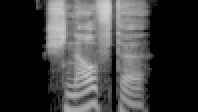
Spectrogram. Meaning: inflection of schnaufen: 1. first/third-person singular preterite 2. first/third-person singular subjunctive II
- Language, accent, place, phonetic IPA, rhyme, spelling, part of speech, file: German, Germany, Berlin, [ˈʃnaʊ̯ftə], -aʊ̯ftə, schnaufte, verb, De-schnaufte.ogg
